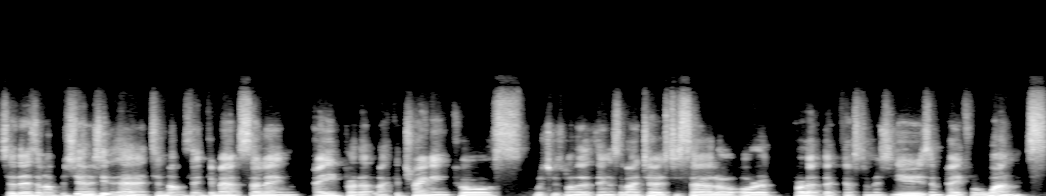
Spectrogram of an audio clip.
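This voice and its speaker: Somewhat breathy, a man talks at a moderate pace and medium pitch with fairly even intonation. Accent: strong British. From England. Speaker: online sales presenter. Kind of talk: video call sales presentation. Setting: video call.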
